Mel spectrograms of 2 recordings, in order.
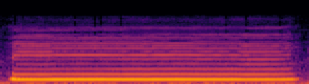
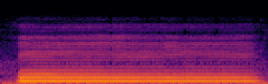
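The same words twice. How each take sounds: First: The hum is high in pitch. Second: The hum is middle in pitch. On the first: "raise your pitch like you are placing the sound in the middle of your head" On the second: "put the sound in the middle range"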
